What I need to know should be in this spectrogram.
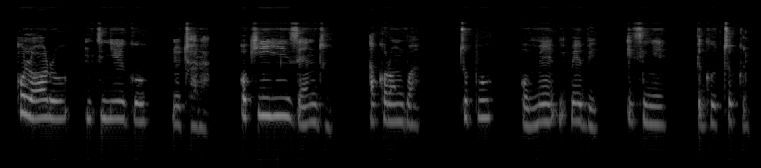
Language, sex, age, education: Igbo, female, 15-29, tertiary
